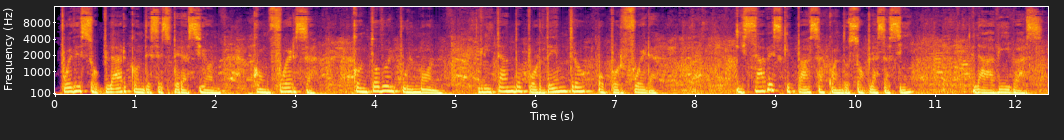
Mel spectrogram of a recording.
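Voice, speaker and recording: A man giving scripted motivational narration in a calm, measured, solemn way. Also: mid-range voice, music in the background, crowd noise.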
